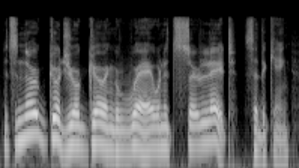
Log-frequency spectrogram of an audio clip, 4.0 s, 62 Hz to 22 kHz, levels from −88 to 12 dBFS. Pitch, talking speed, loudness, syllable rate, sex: 135 Hz, 195 wpm, -16 LUFS, 3.7 syllables/s, male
